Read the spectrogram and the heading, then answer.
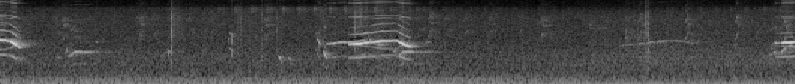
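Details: Currawongs calling out loudly in a small gully above the wetlands of Sydney Park, St Peters, Sydney: sliding whistled notes, a loud drawn-out wavering call near the middle and another starting at the end, with quieter calls between.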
